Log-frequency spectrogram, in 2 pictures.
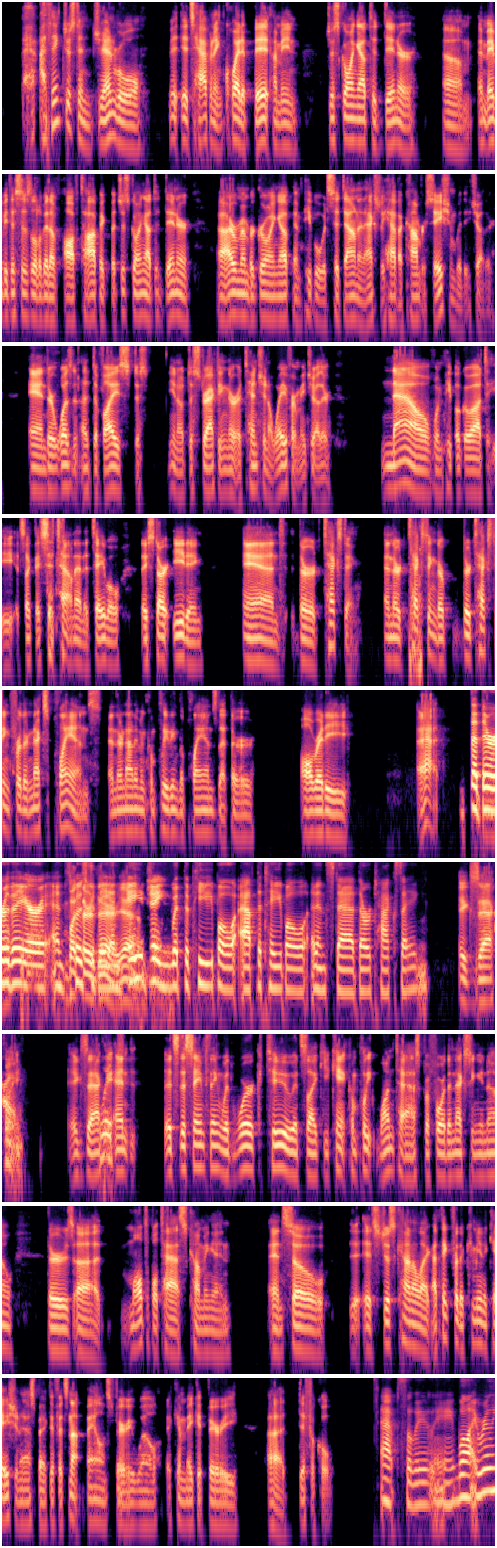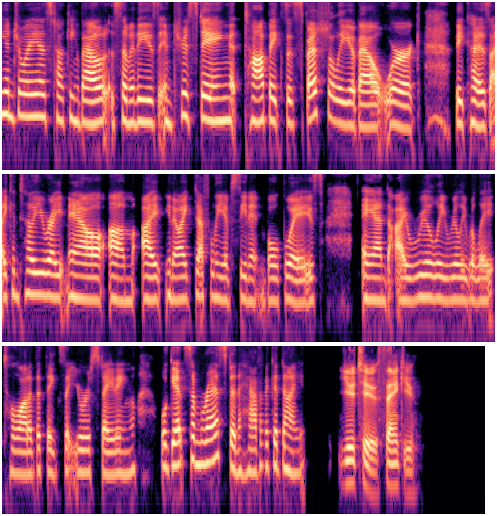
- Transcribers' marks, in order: scoff; laughing while speaking: "sit down"; other background noise
- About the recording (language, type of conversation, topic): English, unstructured, How is technology changing your everyday work, and which moments stand out most?
- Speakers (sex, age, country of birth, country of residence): female, 50-54, United States, United States; male, 35-39, United States, United States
